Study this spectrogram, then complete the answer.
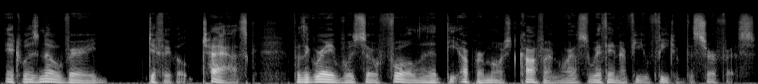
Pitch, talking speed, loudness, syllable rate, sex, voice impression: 95 Hz, 190 wpm, -22 LUFS, 5.1 syllables/s, male, masculine, middle-aged, powerful, hard, slightly muffled, raspy, sincere, mature, wild, lively, strict, sharp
